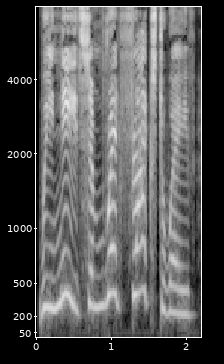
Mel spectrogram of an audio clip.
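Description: A woman's voice: high-pitched, takes it slowly, no room sound, studio quality, voice pushed up, full character voice. A woman doing an urgent, eager young boy. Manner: urgent, excited.

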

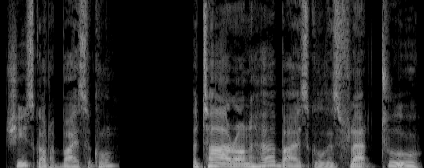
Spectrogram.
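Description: A man's voice: a little high, sing-song, normal speed, a bit bright, dry recording, clean studio sound, voice pushed up. A man doing a cocky, bossy young man. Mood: breezy. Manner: lofty, bossy storybook voice.

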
